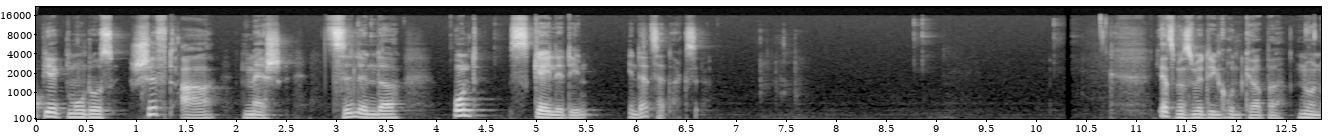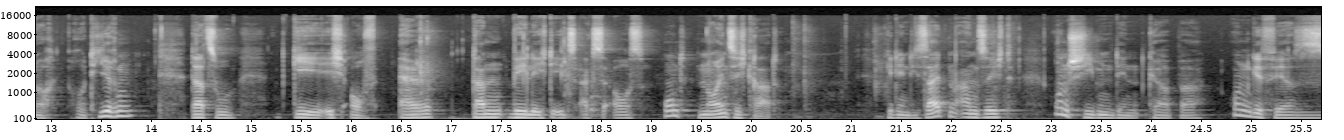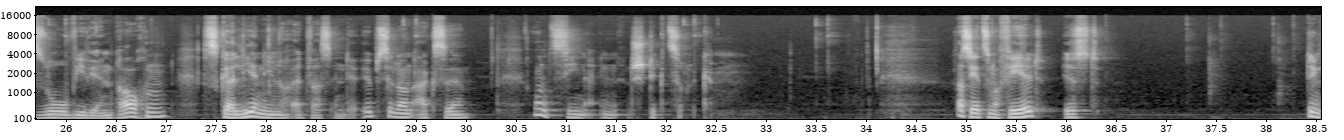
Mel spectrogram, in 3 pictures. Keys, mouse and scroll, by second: 1.1 shift+a, 4.2 middle click, 4.9-5.6 scroll down 2, 7.3 s, 11.6 middle click, 15.8 middle click, 16.8 r, 21.3 KP_3, 21.8-23.1 scroll up 5, 23.1 g, 27.7 s, 30.5 g, 36.5 middle click, 37.6 ctrl+middle click, 38.4 middle click.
